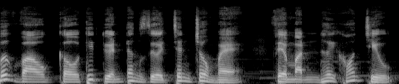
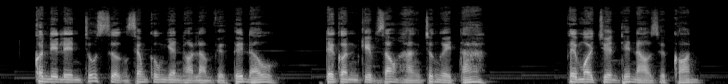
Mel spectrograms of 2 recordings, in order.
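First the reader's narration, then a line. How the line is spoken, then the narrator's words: Sighing reply. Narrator (Vietnamese): Toàn thở dài đáp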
